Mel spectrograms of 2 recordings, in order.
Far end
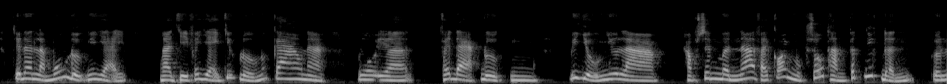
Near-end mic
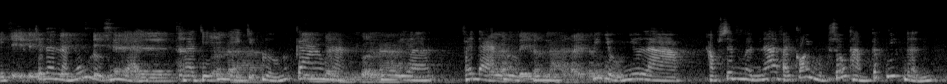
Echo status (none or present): present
